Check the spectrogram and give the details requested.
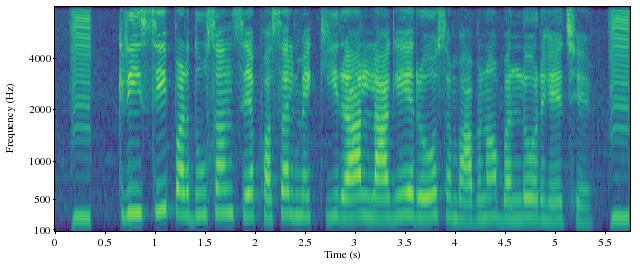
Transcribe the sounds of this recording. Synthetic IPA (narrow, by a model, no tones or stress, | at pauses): kɾisipɾəd̪usənsepʰəsəlmẽkiɾallaɡeɾosə̃mbʱaːʋnabənloɾəɦɛt͡ʃʰɛ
